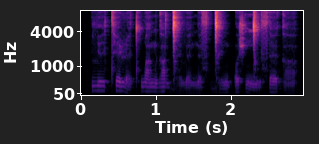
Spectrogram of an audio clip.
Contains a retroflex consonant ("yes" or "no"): yes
